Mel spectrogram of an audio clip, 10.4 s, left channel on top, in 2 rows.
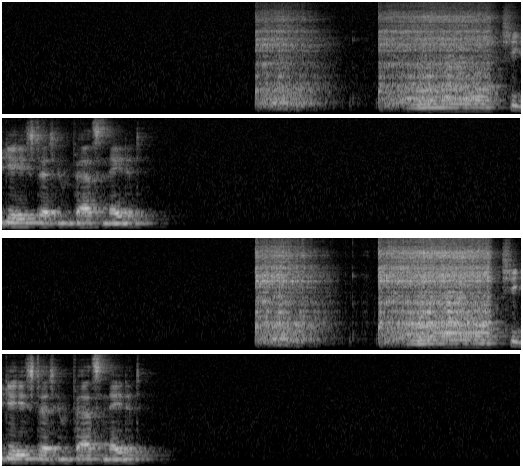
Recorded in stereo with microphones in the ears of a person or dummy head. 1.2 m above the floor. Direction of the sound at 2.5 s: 30° right (ahead or behind).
